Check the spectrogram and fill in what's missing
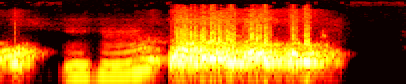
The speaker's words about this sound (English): Oh, see, these are my dogs barking at each other. One is inside and one is outside.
